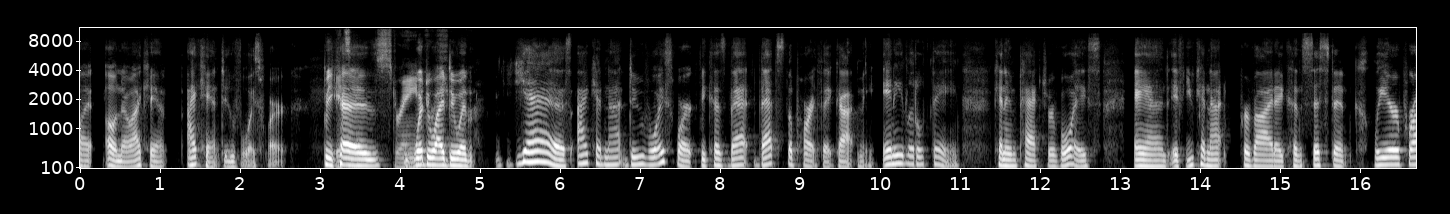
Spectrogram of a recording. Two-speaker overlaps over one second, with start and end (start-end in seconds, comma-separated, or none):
3.2-4.9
